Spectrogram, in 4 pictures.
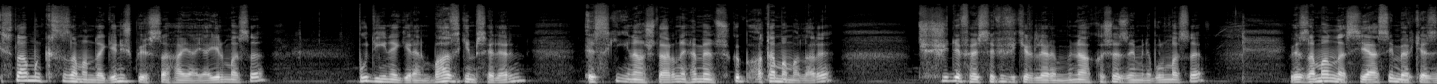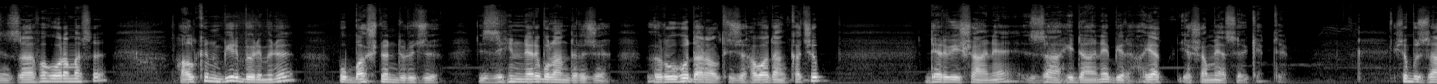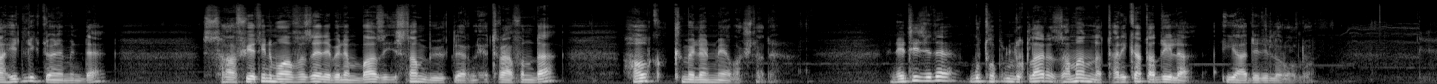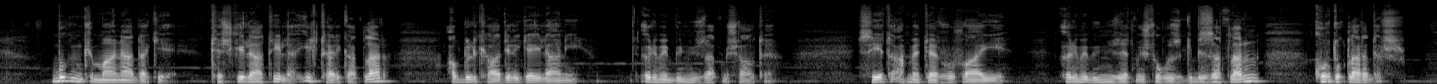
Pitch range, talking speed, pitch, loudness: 100-135 Hz, 95 wpm, 115 Hz, -17 LUFS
